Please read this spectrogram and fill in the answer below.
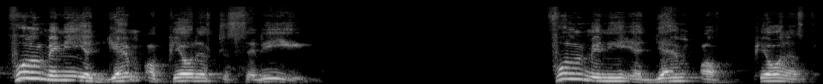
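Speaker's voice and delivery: "Full many a gem" recited high in weak-strong beats; metrical recitation. Shown as a demonstration. Demonstrating metre by reciting verse.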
